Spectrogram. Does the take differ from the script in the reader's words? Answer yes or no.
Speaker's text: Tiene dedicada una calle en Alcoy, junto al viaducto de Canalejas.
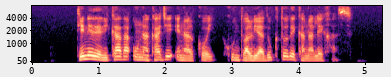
no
